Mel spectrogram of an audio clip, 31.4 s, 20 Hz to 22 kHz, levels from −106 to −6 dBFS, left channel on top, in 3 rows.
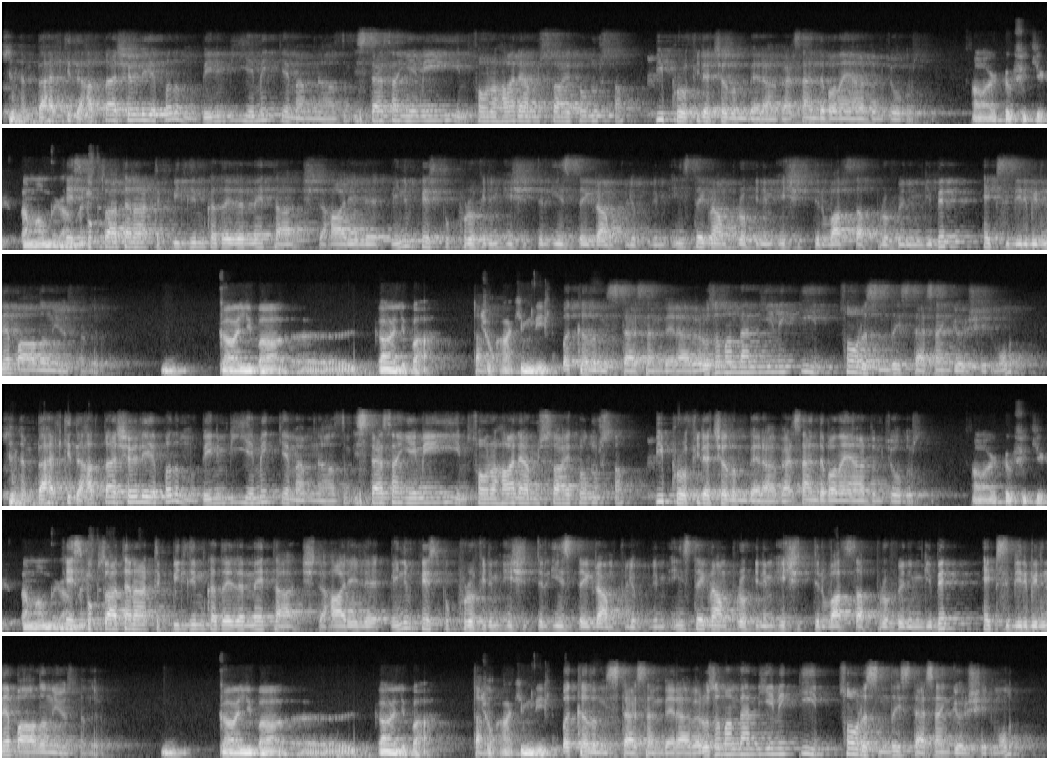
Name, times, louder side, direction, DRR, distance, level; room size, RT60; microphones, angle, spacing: voice 1, 0.1-6.2 6.5-9.2 11.1-11.9 12.1-19.9 20.3-21.9 24.4-24.5 25.6-25.8 26.6-31.0, right 2 dB, 90° right, 6 dB, 2.8 m, -30 dB
voice 2, 9.7-11.3 22.5-22.8 23.1-25.2 25.7-26.4, equal, 5° left, 15 dB, 0.9 m, -25 dB
24.0 x 19.5 x 9.6 m, 1.1 s
head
